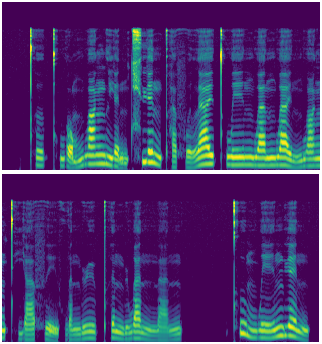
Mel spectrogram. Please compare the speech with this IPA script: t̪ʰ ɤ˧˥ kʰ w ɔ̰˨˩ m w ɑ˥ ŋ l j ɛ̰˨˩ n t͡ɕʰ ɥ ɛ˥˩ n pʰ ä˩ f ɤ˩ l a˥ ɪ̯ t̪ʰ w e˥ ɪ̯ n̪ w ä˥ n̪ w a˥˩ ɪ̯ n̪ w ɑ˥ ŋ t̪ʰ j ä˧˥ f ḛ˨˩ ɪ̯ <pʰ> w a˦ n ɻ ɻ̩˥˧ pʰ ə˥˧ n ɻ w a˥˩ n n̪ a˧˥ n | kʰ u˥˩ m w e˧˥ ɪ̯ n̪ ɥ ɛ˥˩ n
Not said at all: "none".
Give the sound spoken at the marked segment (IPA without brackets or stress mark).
f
